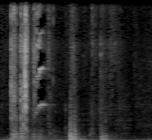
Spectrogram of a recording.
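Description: An interior door being opened: a rustle, then a loud low thud about a second in and a second thud half a second later.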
